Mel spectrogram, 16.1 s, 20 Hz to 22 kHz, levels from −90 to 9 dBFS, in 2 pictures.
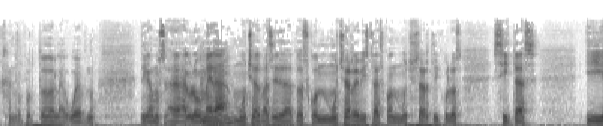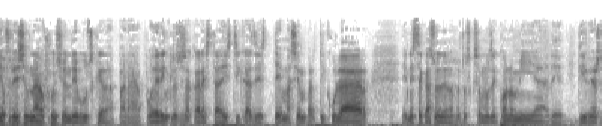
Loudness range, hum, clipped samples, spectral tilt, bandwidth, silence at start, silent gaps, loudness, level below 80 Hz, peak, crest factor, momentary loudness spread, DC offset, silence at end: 5 LU; none; under 0.1%; -4.5 dB/octave; 11.5 kHz; 0 s; none; -24 LUFS; -32 dBFS; -4 dBFS; 20 dB; 12 LU; under 0.1%; 0 s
